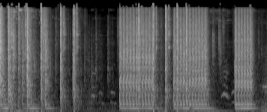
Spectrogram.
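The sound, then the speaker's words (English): Rounds of rapid gunfire strike an armoured vehicle in several loud, rattling bursts of sharp cracks, broken by brief pauses, with the longest sustained volleys in the second half. “Rounds hit the armoured vehicle.”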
